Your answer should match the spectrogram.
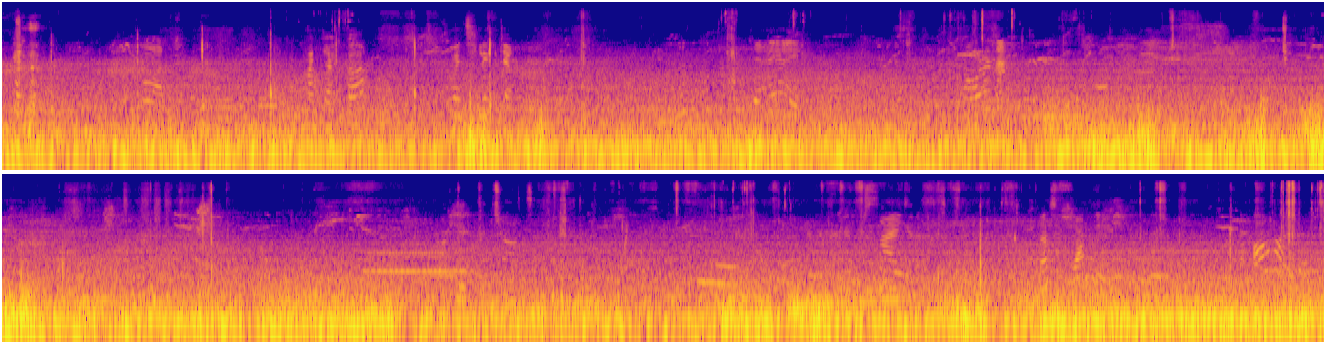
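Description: Open-air ambience: a continuous low rumble with faint voices of people talking.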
